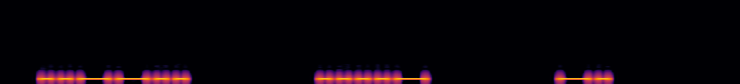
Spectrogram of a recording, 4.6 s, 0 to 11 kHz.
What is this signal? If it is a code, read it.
Morse code, heard as a keyed tone, about 20 wpm, spaced as for 8 wpm, 700 Hz. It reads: ?4N
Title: 138 Lesson 23e - Letter f - Three Characters 20wpm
